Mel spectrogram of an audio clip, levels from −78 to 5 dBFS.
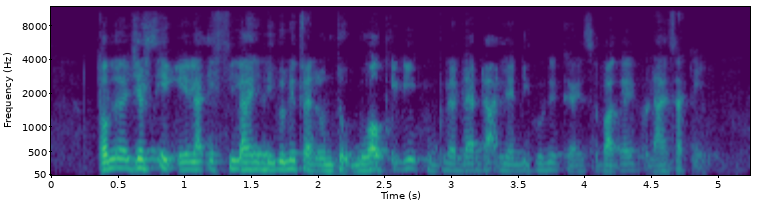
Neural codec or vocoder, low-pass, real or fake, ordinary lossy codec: codec, 24 kHz, 1.5 kbps, HILCodec; 10.8 kHz; fake; AAC, 48 kbps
